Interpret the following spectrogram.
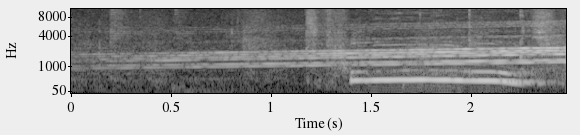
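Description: Partygoers' drawn-out rising cheer, a high 'woooo' that climbs slowly in pitch, egging on someone chugging a drink. A lower voice joins with a held note about one and a half seconds in, and the cheering gets louder.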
